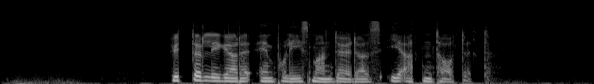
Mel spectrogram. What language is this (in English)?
Swedish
